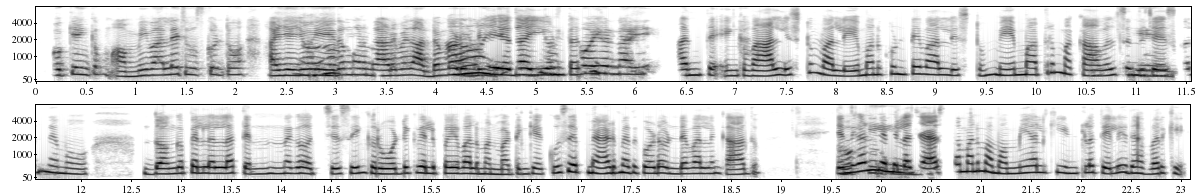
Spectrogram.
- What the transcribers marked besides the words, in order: static; in English: "మమ్మీ"; laughing while speaking: "నిలిచిపోయున్నాయి"; lip smack; in English: "మమ్మీ"
- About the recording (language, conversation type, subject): Telugu, podcast, మీకు వర్షంలో బయట నడవడం ఇష్టమా? ఎందుకు?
